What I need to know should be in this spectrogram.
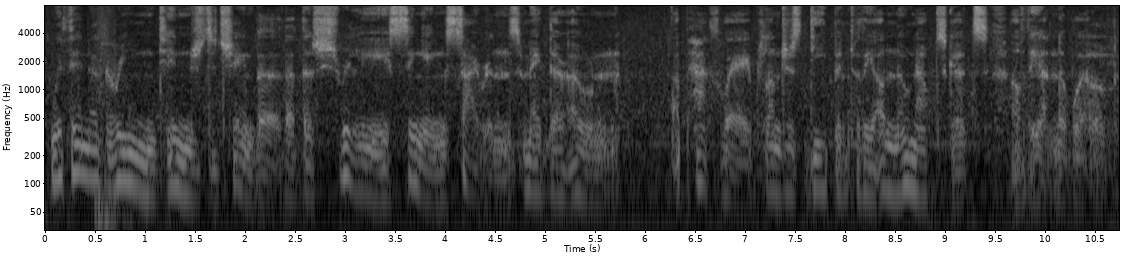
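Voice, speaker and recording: A man playing a solemn old storyteller who narrates an underworld myth in a slow, grave game narration. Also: rumbling low, animated, noisy background, full character voice.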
